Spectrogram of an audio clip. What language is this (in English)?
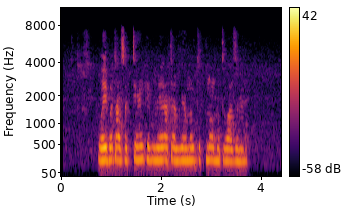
Urdu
